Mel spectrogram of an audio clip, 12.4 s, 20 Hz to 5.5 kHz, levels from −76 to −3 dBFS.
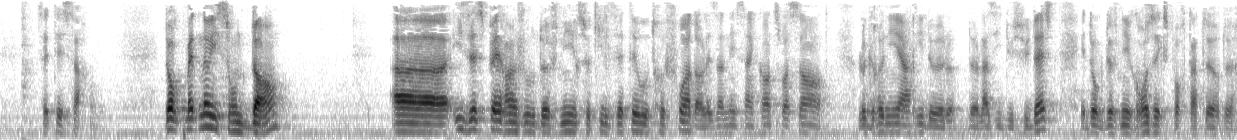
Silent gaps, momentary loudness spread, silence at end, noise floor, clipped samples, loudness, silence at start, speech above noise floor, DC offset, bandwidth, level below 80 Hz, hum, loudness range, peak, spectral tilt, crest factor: none; 17 LU; 0 s; -52 dBFS; under 0.1%; -22 LUFS; 0.2 s; 30 dB; under 0.1%; 5.4 kHz; -60 dBFS; none; 10 LU; 0 dBFS; -7 dB/octave; 22 dB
